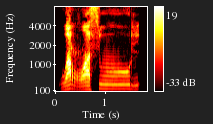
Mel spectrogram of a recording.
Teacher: the ra is mufakham, as you can see, but the sin is muraqqaq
